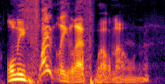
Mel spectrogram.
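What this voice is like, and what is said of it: Imitates another person's voice. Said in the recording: “that's a nice Wallace Shawn impersonation”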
